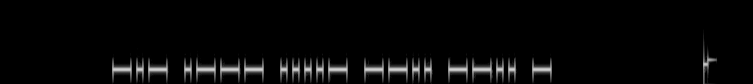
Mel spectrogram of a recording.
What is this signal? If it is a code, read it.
Morse code, heard as a keyed tone, about 20 wpm, 700 Hz. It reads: KJ4ZZT
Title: USA Call Signs - 6 Characters - 2x Character Spacing - 20wpm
